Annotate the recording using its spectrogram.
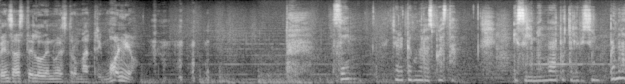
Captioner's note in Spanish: risa cínica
